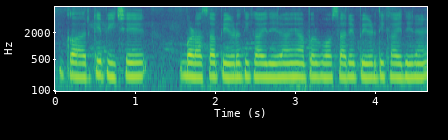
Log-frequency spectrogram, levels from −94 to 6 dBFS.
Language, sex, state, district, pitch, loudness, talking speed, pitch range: Hindi, female, Bihar, Jamui, 205 Hz, -15 LUFS, 245 wpm, 200-210 Hz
